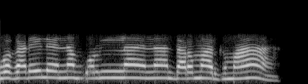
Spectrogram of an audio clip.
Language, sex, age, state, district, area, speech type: Tamil, female, 60+, Tamil Nadu, Pudukkottai, rural, conversation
